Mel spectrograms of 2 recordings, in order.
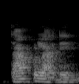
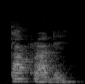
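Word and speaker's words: Takoradi: takulade. That is Nzema pronunciation. But in English we say takrade. But in Nzema we say takulade.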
